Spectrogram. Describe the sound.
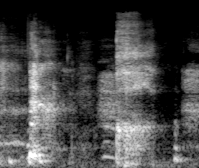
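Coughing after inhaling sugar cookie crumbs: three harsh, throaty coughs, a sharp first one followed by a longer, raspier burst and a short final hack.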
